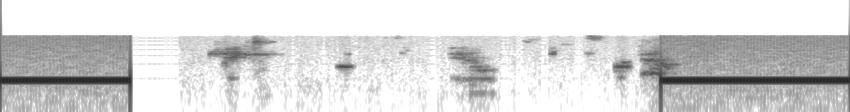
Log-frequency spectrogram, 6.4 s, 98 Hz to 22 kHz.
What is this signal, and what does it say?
Ringback tone (North America), 440 + 480 Hz.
